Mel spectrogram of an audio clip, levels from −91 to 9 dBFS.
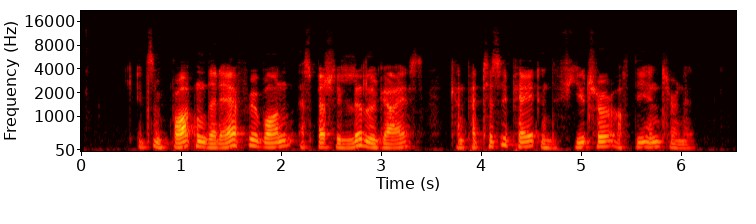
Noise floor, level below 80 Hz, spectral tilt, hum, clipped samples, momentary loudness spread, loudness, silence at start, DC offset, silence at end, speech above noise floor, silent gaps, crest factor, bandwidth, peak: -67 dBFS; -70 dBFS; -6.5 dB/octave; none; under 0.1%; 16 LU; -36 LUFS; 0.55 s; under 0.1%; 0.4 s; 32 dB; none; 22 dB; 12.5 kHz; -14 dBFS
